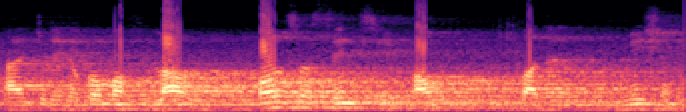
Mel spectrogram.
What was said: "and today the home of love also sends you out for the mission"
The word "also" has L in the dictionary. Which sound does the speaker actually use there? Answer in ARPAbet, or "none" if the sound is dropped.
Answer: L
